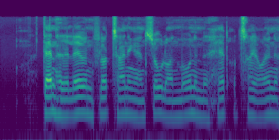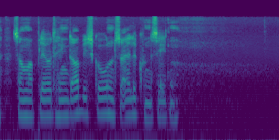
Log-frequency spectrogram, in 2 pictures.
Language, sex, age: Danish, male, 31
